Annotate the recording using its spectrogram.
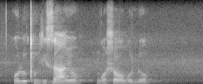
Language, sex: Zulu, male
